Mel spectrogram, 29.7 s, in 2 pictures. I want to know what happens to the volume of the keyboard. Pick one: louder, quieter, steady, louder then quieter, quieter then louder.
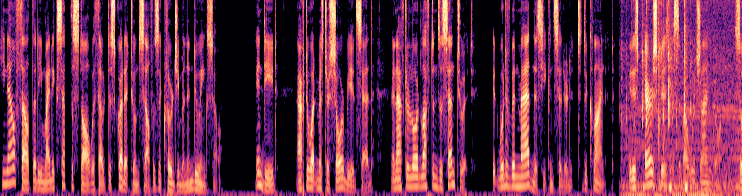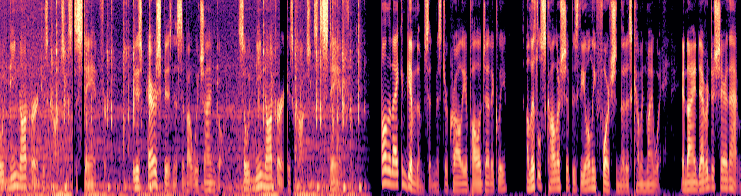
quieter then louder.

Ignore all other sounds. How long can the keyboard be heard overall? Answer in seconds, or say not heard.
10 s.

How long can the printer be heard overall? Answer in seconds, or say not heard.
not heard.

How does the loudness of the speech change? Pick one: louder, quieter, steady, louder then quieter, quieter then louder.
steady.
